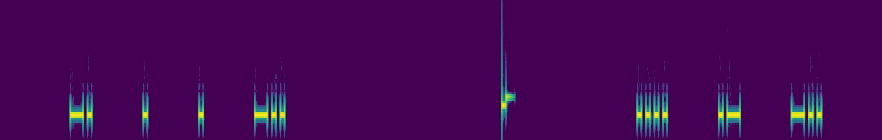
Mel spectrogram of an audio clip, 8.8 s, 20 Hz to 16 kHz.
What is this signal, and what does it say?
Morse code, heard as a keyed tone, about 28 wpm, spaced as for 13 wpm, 700 Hz. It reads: NEED HAD
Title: 4x Character Spacing - Top 200 Words - 28wpm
